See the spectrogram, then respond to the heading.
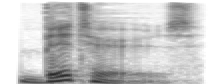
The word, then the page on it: bitters: British English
